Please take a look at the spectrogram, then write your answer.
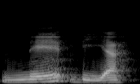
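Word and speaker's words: נביאה: Y aquí vuelve a ocurrir un cambio en la vocalización, ¿verdad? Y entonces leemos Neviá para profetiza.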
